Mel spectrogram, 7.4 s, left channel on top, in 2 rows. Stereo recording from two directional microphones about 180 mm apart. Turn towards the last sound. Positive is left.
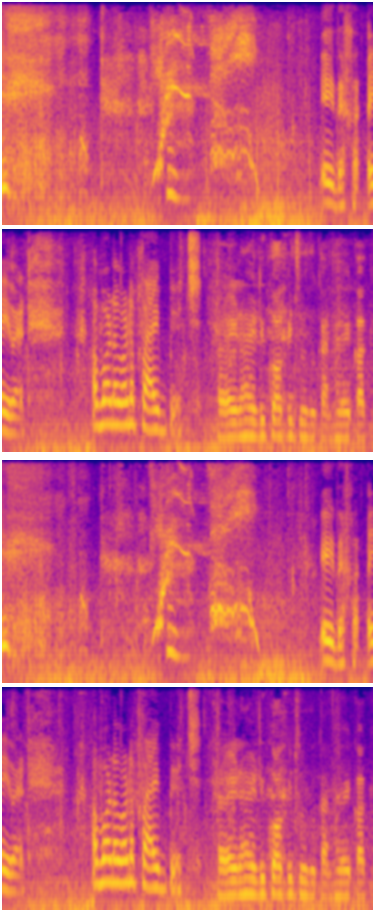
turn(degrees=-25)  # may be behind; listen again after turning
